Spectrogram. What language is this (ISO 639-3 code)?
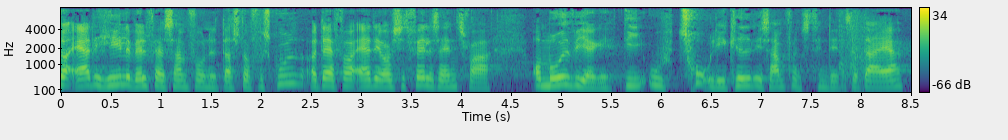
dan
